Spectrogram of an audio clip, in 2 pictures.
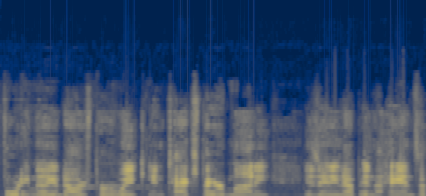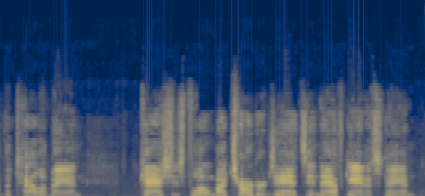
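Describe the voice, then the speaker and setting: A man's voice: mid-range voice, bright, forceful tone. A man giving indignant political commentary.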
